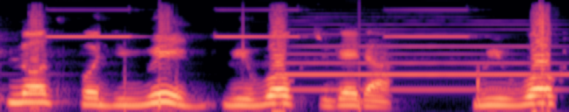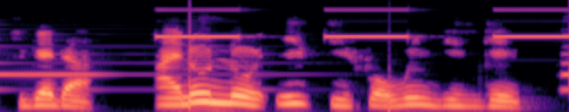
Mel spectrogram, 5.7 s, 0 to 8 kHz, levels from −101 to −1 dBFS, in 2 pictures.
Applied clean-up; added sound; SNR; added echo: classical method log-MMSE.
